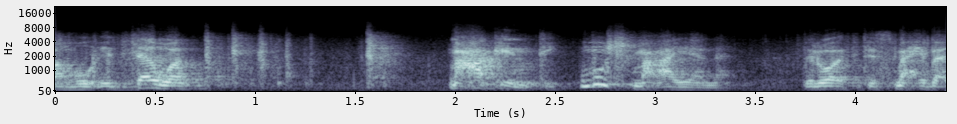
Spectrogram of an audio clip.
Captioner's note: kiss kiss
